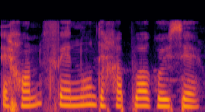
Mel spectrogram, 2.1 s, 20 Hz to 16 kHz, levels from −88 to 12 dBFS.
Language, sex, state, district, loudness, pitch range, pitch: Assamese, female, Assam, Kamrup Metropolitan, -15 LUFS, 230-255 Hz, 240 Hz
